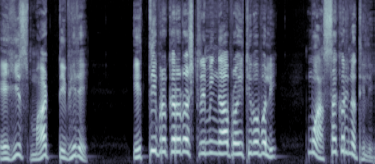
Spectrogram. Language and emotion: Odia, surprised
